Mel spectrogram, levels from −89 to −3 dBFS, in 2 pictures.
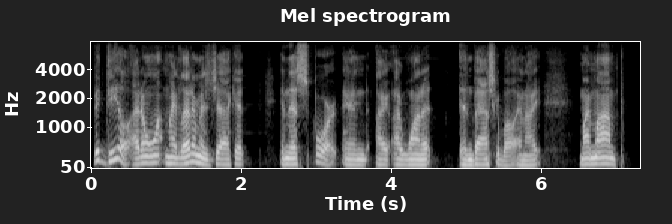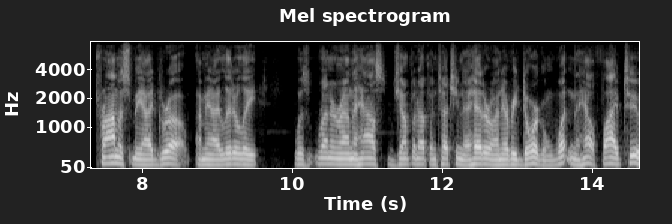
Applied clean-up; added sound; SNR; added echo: neural mask model DeepFilterNet 3.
